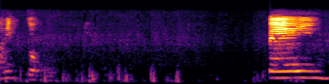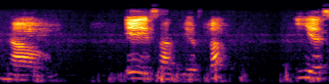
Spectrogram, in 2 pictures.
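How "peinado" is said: "Peinado" stretched slowly; drawn-out example word. Shown as a demonstration. Teacher presenting a word for diphthong analysis, drawn out. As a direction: draw out "Peinado" at half speed for learners.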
